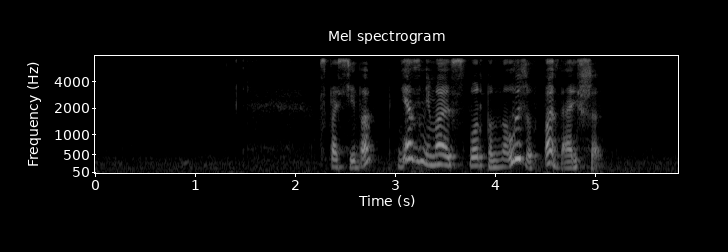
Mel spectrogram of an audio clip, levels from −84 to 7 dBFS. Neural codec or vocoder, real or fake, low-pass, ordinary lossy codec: codec, 44.1 kHz, 3.4 kbps, Pupu-Codec; fake; 7.2 kHz; Opus, 64 kbps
